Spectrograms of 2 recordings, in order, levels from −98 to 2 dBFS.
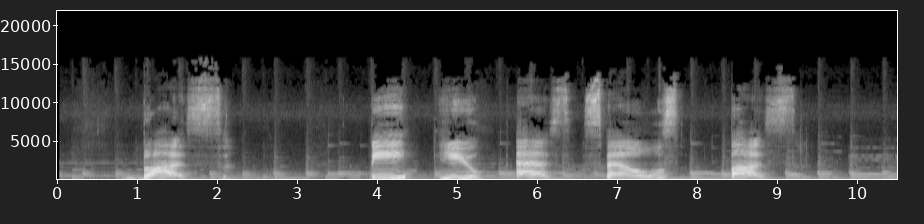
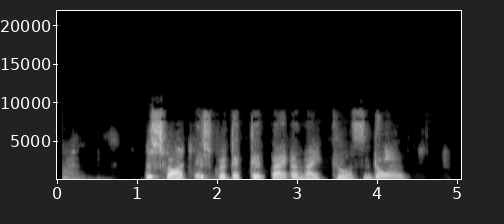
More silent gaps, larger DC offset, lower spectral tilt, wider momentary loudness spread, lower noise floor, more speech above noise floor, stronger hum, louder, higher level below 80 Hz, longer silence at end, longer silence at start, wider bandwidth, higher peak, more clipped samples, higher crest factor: neither; neither; second, -2 dB/octave vs -3.5 dB/octave; first, 24 LU vs 10 LU; second, -41 dBFS vs -67 dBFS; second, 24 dB vs 44 dB; neither; first, -17 LUFS vs -23 LUFS; first, -46 dBFS vs -60 dBFS; second, 0 s vs 0.7 s; about the same, 0.05 s vs 0.1 s; first, 16 kHz vs 9.6 kHz; about the same, -2 dBFS vs -4 dBFS; neither; about the same, 20 dB vs 20 dB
